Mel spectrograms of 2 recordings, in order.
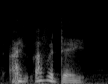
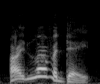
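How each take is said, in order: First: It is said hesitantly, without confidence. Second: It is said firmly, with confidence.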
